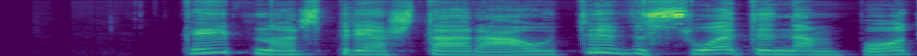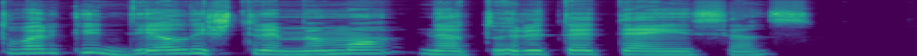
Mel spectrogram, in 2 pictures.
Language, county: Lithuanian, Šiauliai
